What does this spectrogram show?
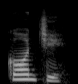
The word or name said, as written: koñcì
